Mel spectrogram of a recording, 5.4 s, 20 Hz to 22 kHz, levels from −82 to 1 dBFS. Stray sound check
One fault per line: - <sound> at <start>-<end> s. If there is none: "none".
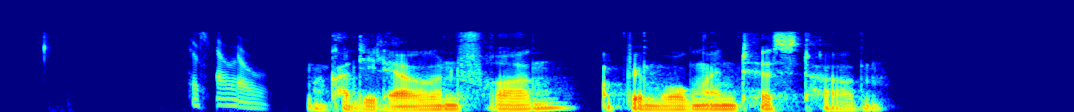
- chirp at 1.0-1.4 s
